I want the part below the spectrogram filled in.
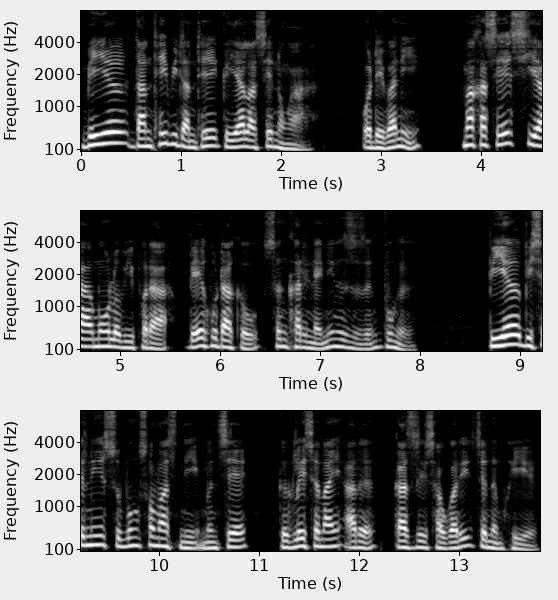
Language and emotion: Bodo, neutral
